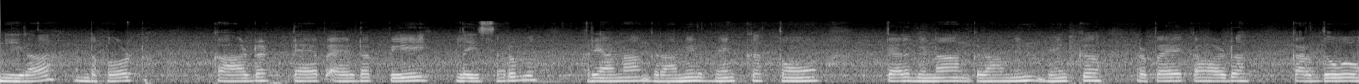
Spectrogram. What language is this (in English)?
Punjabi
